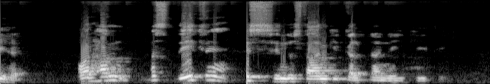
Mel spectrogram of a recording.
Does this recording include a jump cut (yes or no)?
yes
